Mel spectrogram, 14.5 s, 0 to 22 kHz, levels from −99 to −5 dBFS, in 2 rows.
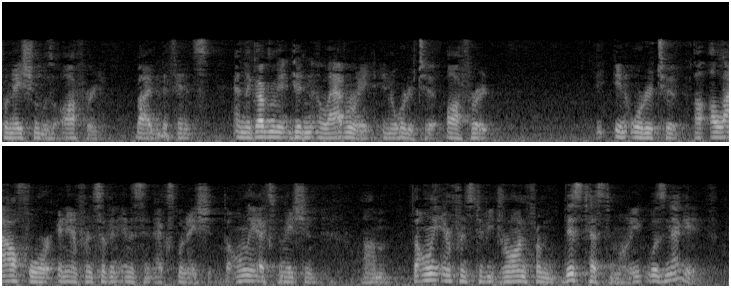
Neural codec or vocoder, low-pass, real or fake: vocoder, 44.1 kHz, 80 mel bands, Vocos; 7.2 kHz; fake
